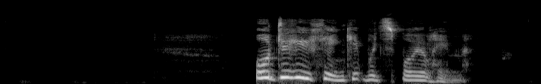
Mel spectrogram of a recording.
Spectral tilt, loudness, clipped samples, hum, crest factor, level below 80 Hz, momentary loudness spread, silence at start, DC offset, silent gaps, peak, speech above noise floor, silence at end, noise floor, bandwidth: -4 dB/octave; -17 LUFS; under 0.1%; none; 20 dB; -66 dBFS; 15 LU; 2.55 s; under 0.1%; none; -2 dBFS; 59 dB; 0.75 s; -76 dBFS; 9.4 kHz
